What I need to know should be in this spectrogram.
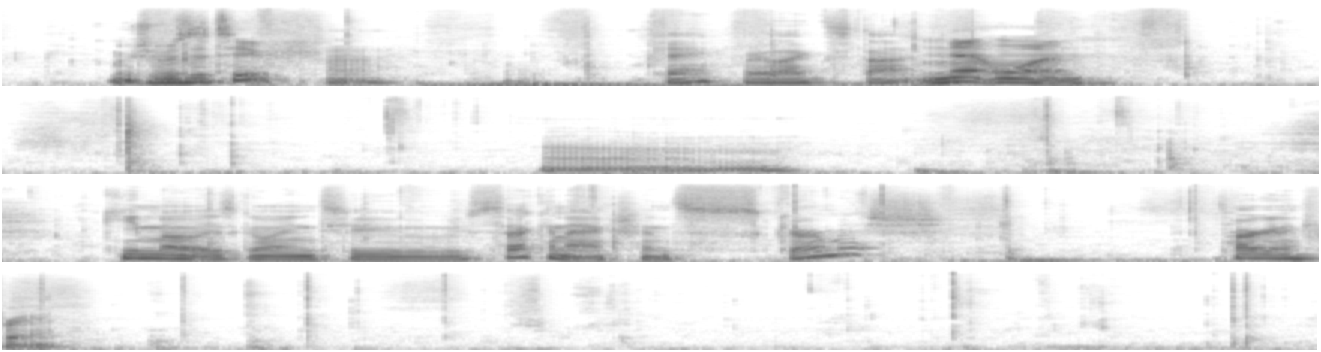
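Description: Game pieces and cards click and tap on a table.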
